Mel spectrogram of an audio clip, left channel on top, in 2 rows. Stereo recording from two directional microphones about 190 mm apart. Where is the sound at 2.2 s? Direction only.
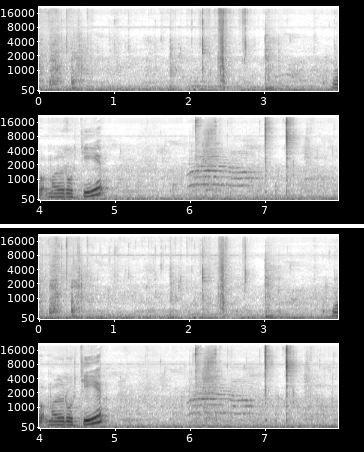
35° left (ahead or behind).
